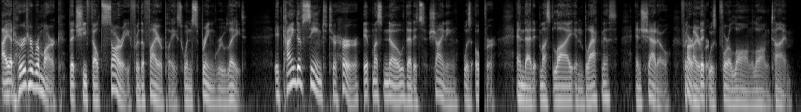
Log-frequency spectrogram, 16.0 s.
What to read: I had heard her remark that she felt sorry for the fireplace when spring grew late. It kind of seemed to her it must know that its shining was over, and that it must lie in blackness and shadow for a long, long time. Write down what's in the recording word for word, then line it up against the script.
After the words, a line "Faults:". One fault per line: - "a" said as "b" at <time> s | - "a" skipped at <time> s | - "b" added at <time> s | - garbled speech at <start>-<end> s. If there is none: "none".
I had heard her remark that she felt sorry for the fireplace when spring grew late. It kind of seemed to her it must know that its shining was over, and that it must lie in blackness and shadow [garbled] for a long, long time.
Faults:
- garbled speech at 13.6-14.3 s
